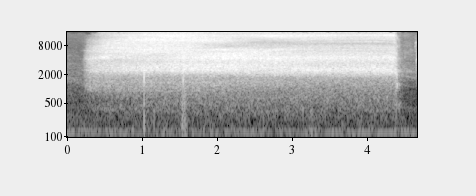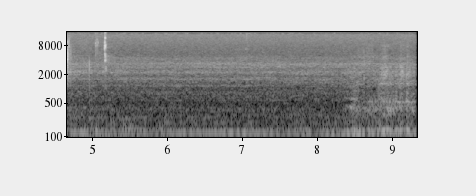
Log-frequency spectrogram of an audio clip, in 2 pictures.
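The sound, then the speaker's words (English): A steady hiss of vaping Yig e-liquid from a new mech mod runs for about four seconds, then cuts off sharply, leaving quiet room noise and a low hum. “Cracked open a bottle of Yig. I got it in a dope new mech mod, which we're going to talk about in just 1 second when we get to what I've been vaping.”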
